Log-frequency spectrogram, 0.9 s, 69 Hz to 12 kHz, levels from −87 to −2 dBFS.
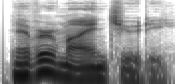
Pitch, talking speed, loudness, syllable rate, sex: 100 Hz, 205 wpm, -15 LUFS, 6.7 syllables/s, male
